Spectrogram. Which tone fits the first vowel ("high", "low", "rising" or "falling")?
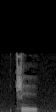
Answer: falling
